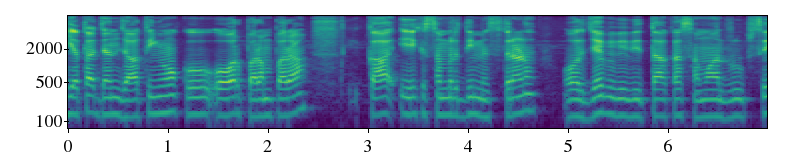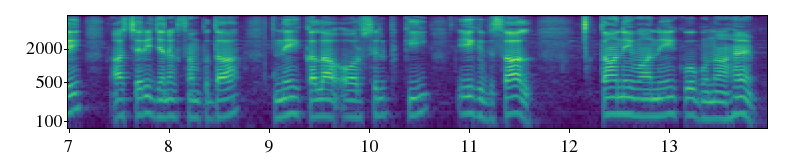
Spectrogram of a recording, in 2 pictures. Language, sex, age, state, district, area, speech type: Hindi, male, 18-30, Madhya Pradesh, Seoni, urban, spontaneous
